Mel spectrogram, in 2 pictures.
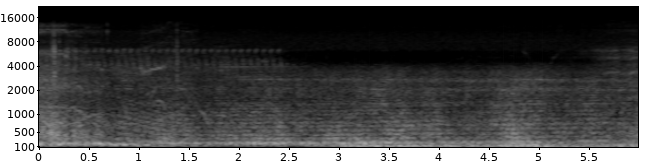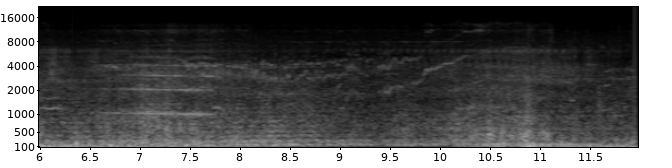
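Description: An Arrma Kraton 4S RC car runs at full throttle across a big open field, its electric motor making a sustained loud whining roar that rises and dips slightly as it drives.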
